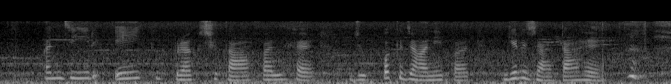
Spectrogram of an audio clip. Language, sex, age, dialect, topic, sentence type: Hindi, female, 60-100, Awadhi Bundeli, agriculture, statement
